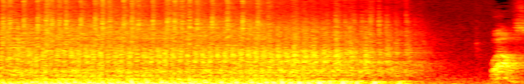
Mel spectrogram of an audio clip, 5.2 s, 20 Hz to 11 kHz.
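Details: Onan 6.5 kW generator set on an experimental Arduino Uno ignition firing a Toyota coil-near-plug two-tower coil; engine chugs with uneven, lumpy pulses about three a second then fades out, with ignition timing jumping all over the place on the strobe.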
